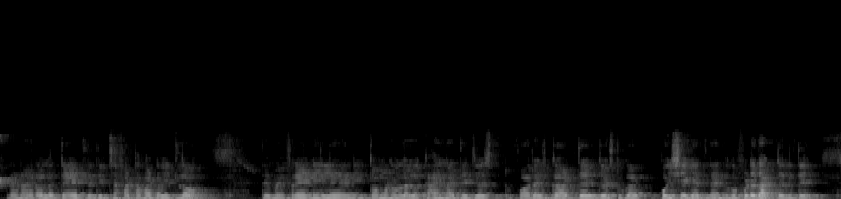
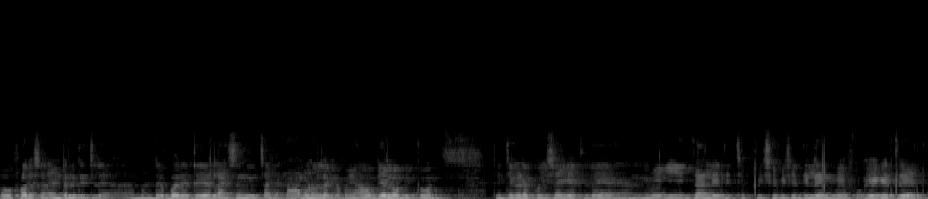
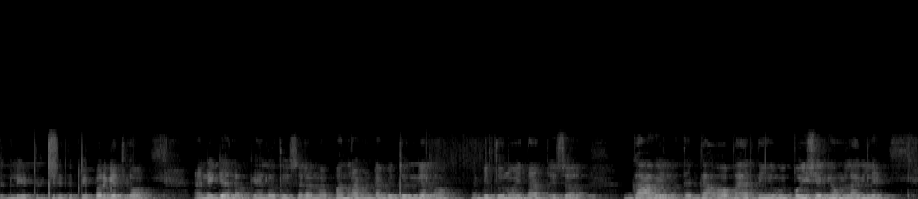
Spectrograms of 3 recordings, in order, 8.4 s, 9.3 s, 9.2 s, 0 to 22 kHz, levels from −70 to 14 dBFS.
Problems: background sounds at intervals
